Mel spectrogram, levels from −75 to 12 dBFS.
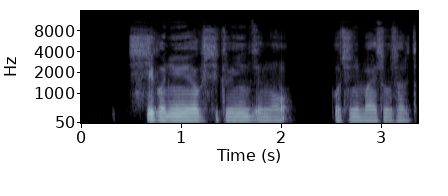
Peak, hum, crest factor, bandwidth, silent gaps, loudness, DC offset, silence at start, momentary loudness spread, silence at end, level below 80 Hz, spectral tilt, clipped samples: -6 dBFS; none; 18 dB; 11.5 kHz; none; -23 LUFS; under 0.1%; 0.5 s; 11 LU; 0 s; -62 dBFS; -5 dB/octave; under 0.1%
